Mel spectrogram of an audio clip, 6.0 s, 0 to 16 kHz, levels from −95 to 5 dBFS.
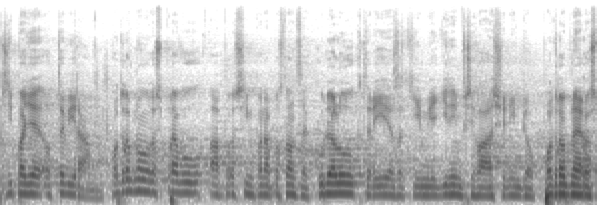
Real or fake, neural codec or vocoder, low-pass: real; none; 14.4 kHz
